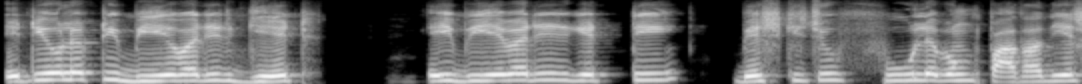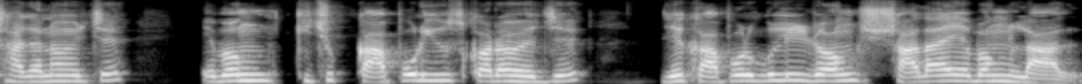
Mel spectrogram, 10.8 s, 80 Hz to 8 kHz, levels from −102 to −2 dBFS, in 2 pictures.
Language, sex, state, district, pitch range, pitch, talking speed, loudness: Bengali, male, West Bengal, North 24 Parganas, 195-220 Hz, 205 Hz, 170 wpm, -14 LUFS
